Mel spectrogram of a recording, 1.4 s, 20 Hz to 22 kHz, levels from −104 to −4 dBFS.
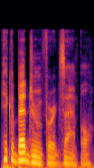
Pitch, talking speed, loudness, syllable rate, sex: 100 Hz, 210 wpm, -19 LUFS, 5.8 syllables/s, male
